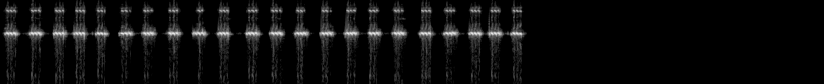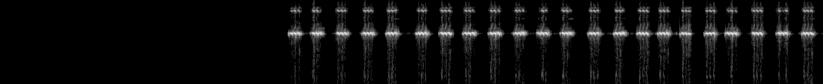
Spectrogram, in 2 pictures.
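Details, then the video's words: Cricket chirping in a fast, steady series of short, high, bright pulses, about four each second. The series stops for roughly six seconds of total silence, then resumes at the same pace. No other sounds. "Suara Jangkrik"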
